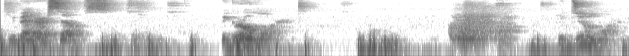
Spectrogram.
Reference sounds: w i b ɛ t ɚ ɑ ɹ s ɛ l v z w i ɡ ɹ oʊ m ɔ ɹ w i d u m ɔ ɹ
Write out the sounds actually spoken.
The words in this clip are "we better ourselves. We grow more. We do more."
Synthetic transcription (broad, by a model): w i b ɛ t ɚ ɑ ɹ s ɛ l v z w i ɡ ɹ oʊ m ɔ ɹ w i d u m ɔ ɹ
